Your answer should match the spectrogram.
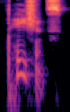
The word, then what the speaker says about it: patience: we pronounce it well you see t i e in the second syllable you know the t is pronounced sh so this word is patience that's right patience is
